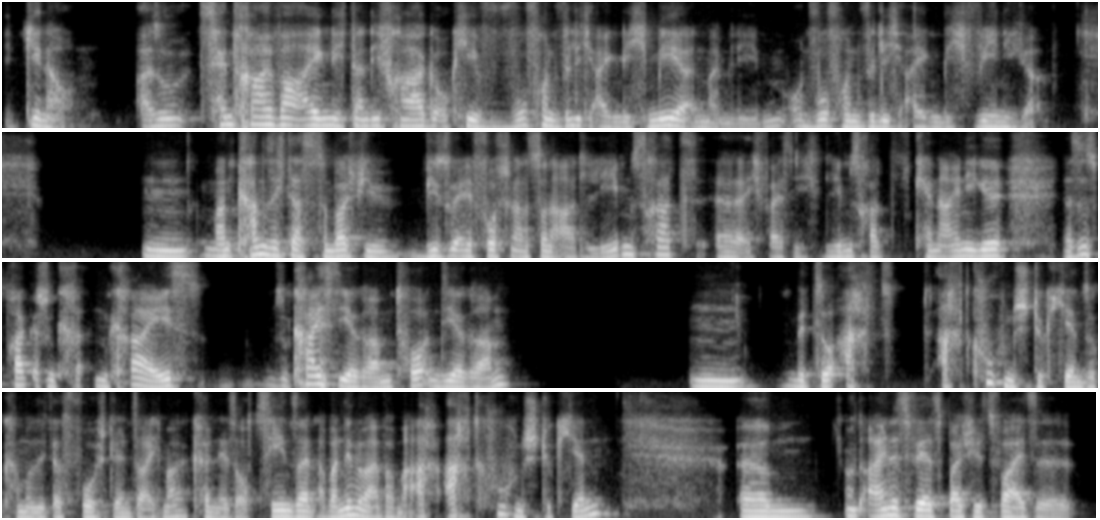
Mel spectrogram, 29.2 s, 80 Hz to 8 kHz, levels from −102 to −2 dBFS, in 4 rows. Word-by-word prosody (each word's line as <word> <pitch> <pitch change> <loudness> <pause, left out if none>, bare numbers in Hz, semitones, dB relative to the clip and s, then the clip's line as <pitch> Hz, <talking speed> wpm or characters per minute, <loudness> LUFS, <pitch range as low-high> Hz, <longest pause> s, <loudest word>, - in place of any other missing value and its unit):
Genau. 155 -6 0 0.4
Also 150 +3 -1
zentral 175 0 +3
war 165 -2 +4
eigentlich 155 -1 +4
dann 145 -1 0
die 155 - +2
Frage, 145 +1 +1
okay: 145 -3 +1
„Wovon 140 +6 -2
will 150 - +1
ich 150 -1 -3
eigentlich 115 0 -5
mehr 150 -2 +6
in 120 - -7
meinem 105 -3 -8
Leben 100 +7 -10
und 130 -1 -8
wovon 135 -4 0
will 130 0 0
ich 125 -1 -5
eigentlich 115 0 -8
weniger?“ 120 -5 -3 1.3
Hm, 135 -2 +2
man 140 -2 0
kann 170 +3 +5
sich 155 -3 +2
das 145 -5 +1
zum 130 - 0
Beispiel 125 -2 +1
visuell 135 +2 0
vorstellen 145 -1 -1
als 125 - -6
so 130 - 0
'ne 120 - -4
Art 110 0 -7
Lebensrad, 170 - -4
äh, 120 -2 -5
ich 110 - -11
weiß 115 0 -7
nicht, 110 +1 -16
Lebensrad 125 -1 -5
kennen 130 0 -4
einige. 145 +3 +3 0.4
Das 125 - -5
ist 180 +1 -1
praktisch 160 -4 0
'n - - -1
Kre - - -7
'n 140 - -2
Kreis 145 -1 +2 0.5
so 150 0 -8
Kreis-Diagramm, 135 - +3
Tortendiagramm. 135 0 +1 1.2
Hm, 130 -1 +2 0.2
mit 135 -2 -2
so 140 0 +3
8- - - -5 0.3
acht - - -4
Kuchenstückchen, 130 - +1
so 115 - -4
kann 120 - -6
man 115 - -1
sich 110 - -3
das 115 - -5
vorstellen, 110 -3 -2
sage 105 -2 -4
ich 100 - -16
mal. 125 +2 -4
Können 125 -3 -4
jetzt 105 - -6
auch - - -5
10 135 0 +3
sein, 130 -1 +3
aber 120 - 0
nehmen 160 +4 +6
wir 130 - +4
einfach 115 0 -4
mal 110 - -5
ach - - -2
acht - - 0
Kuchenstückchen. 150 - -2 0.8
Ähm, 130 0 +3
und 145 -1 0
eines 155 +3 +4
wäre 145 -1 +10
jetzt 140 +1 -6
beispielsweise 115 -6 0
130 Hz, 180 wpm, -23 LUFS, 120-150 Hz, 1.3 s, wäre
